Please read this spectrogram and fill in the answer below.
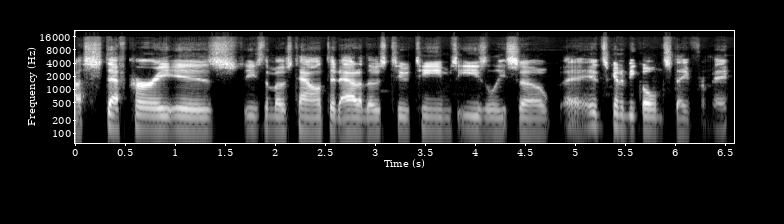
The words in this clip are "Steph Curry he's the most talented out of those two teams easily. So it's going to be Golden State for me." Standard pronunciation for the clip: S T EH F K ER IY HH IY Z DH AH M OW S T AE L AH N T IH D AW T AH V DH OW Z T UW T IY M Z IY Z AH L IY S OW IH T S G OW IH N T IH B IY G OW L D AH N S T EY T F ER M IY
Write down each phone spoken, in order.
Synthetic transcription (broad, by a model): S T EH F K ER IY HH IY Z DH AH M OW S T AE L AH N T IH D AW T AH V DH OW Z T UW T IY M Z IY Z L IY S OW IH T S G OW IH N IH B IY G OW L D N S T EY T F ER M IY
